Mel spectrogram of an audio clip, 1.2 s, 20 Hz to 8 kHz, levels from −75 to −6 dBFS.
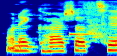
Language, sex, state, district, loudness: Bengali, female, West Bengal, Jhargram, -14 LUFS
